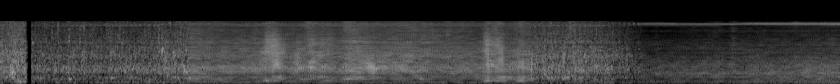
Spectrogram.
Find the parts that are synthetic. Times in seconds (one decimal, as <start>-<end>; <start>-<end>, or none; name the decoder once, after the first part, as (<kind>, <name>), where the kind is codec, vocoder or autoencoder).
1.9-5.3 (vocoder, Vocos); 6.4-8.4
